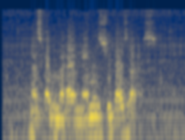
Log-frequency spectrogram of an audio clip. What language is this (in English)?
Portuguese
